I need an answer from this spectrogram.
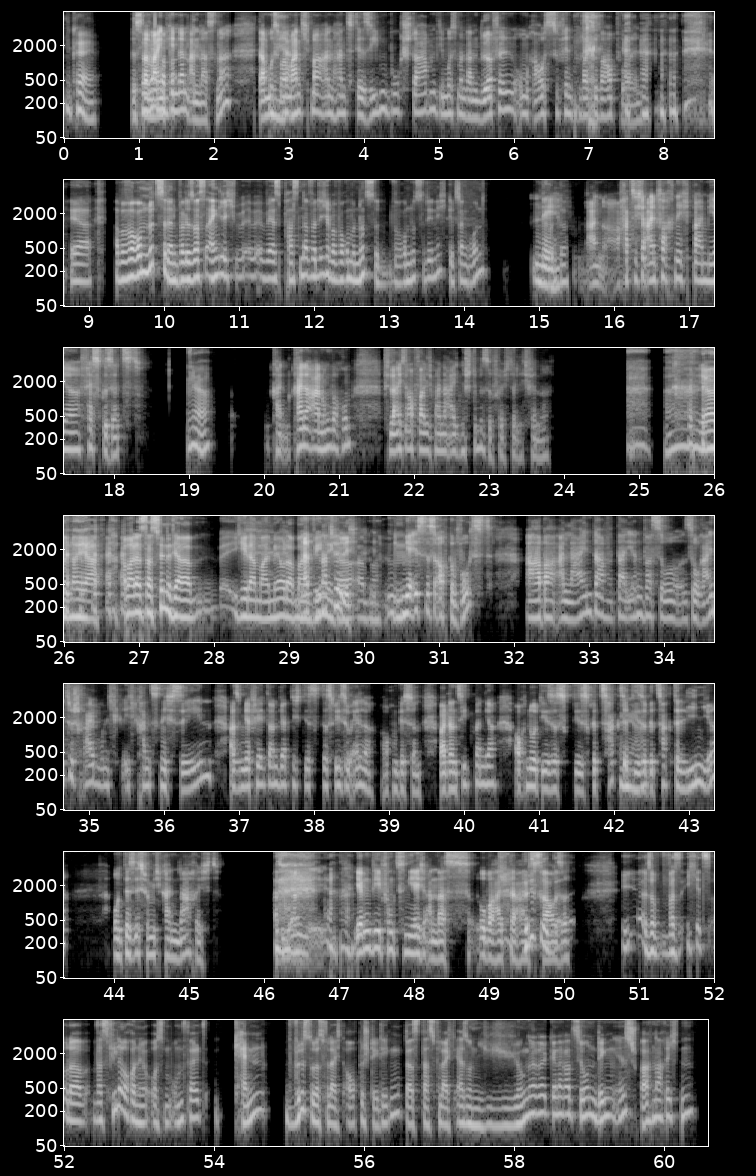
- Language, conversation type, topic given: German, podcast, Wann rufst du lieber an, statt zu schreiben?
- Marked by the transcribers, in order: laughing while speaking: "Ja"; snort; laugh; other background noise; gasp; laugh; laugh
